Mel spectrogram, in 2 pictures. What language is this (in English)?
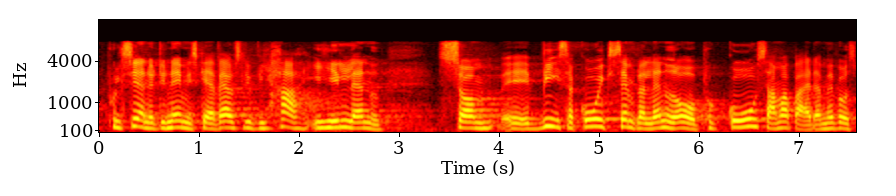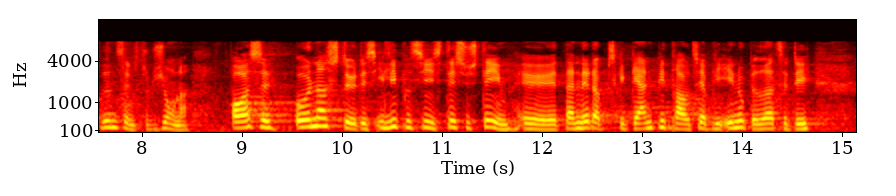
Danish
